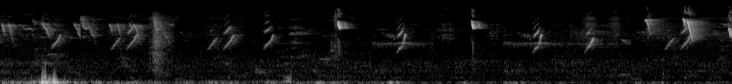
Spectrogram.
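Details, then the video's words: Male and female saffron finches sing to stir a silent canary, giving scattered thin rising chirps and occasional sharper high notes over soft low background rumble. "canário da terra fêmea e macho pra esquentar seu canário frio"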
